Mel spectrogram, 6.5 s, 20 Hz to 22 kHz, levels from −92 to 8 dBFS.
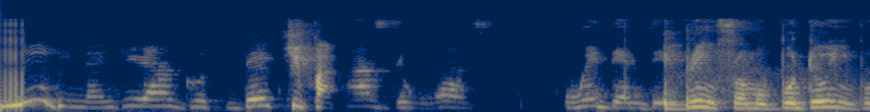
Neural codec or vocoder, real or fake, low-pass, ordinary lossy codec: none; real; 10.8 kHz; none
